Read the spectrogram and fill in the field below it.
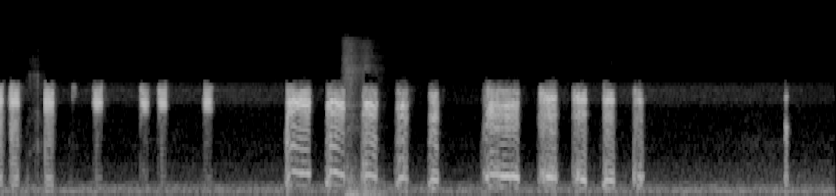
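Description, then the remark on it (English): An old gray duck call quacks in a rapid series of loud, nasal, buzzy honks, some short and clipped, others longer and drawn out, trailing off into quiet with one faint final note. “That's the old gray duck call.”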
